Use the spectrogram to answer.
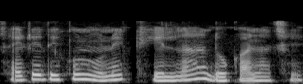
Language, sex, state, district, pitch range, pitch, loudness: Bengali, female, West Bengal, North 24 Parganas, 175-225 Hz, 200 Hz, -19 LUFS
